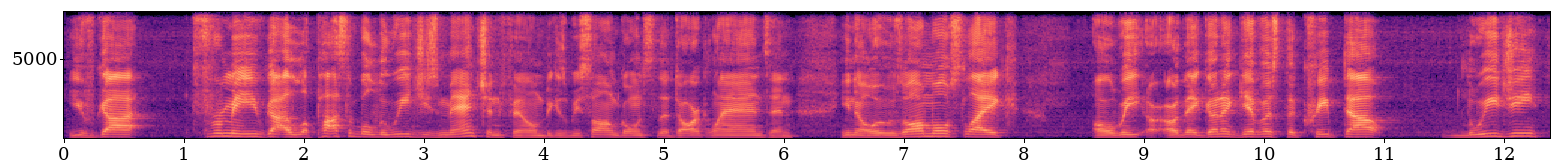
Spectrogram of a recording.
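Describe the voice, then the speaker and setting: This man hosts a show about movies and video games, talking casually and enthusiastically and speaking emphatically straight to his viewers. His voice sits in the mid range, slightly bright, at a moderate pace.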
